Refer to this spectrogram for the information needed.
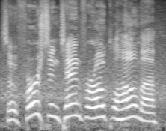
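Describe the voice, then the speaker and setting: A man hosts a live football stream as play-by-play announcer. His voice sits high for a man and has a bright, forceful edge. He talks in short calls with folksy asides, over faint background noise. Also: animated, normal speed.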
